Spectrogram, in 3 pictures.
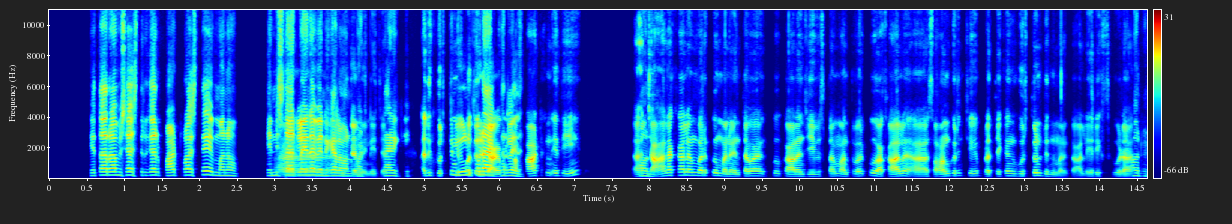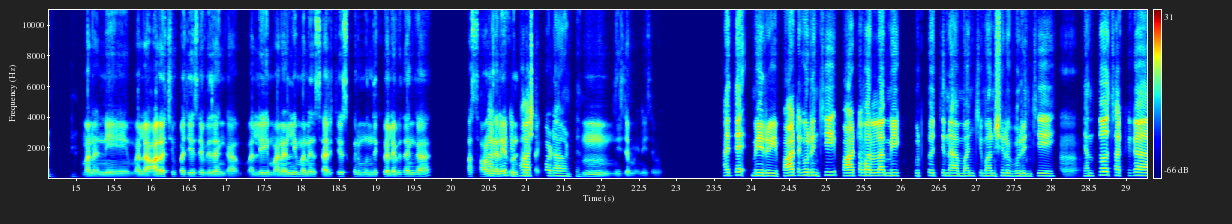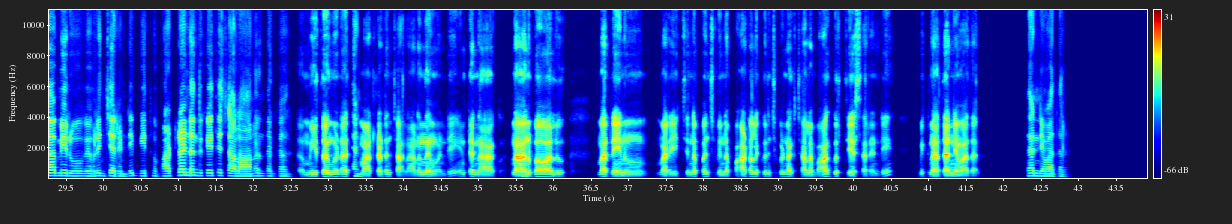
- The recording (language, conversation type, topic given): Telugu, podcast, ఒక పాట వింటే మీకు ఒక నిర్దిష్ట వ్యక్తి గుర్తుకొస్తారా?
- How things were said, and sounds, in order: in English: "ట్యూన్"; in English: "సాంగ్"; other background noise; in English: "లిరిక్స్"; chuckle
